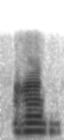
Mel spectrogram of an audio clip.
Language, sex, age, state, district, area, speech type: Maithili, male, 30-45, Bihar, Purnia, rural, conversation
